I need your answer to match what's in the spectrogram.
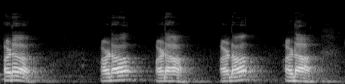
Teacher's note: उत्क्षिप्त व्यंजन का जो उच्चारण स्थान है वो है हमारा मूर्धन्य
